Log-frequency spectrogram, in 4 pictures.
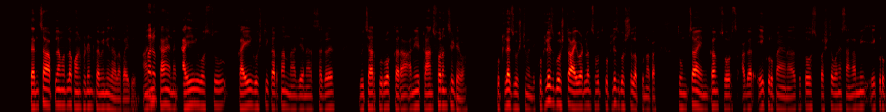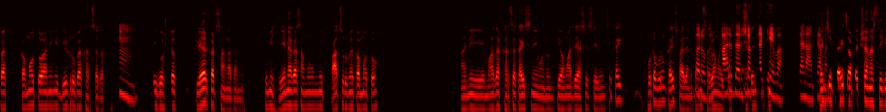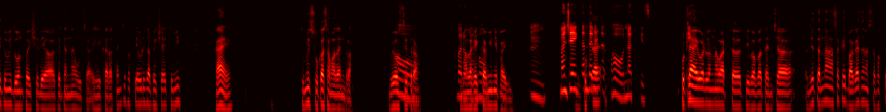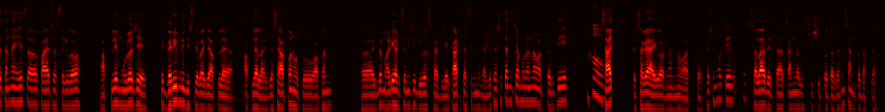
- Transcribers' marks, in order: in English: "कॉन्फिडंट"; in English: "ट्रान्स्परन्सी"; in English: "इन्कम सोर्स"; in English: "क्लियर कट"; in English: "सेव्हिंग्स"; in Arabic: "صلاح"
- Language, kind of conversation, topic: Marathi, podcast, तुमच्या आयुष्यातला मुख्य आधार कोण आहे?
